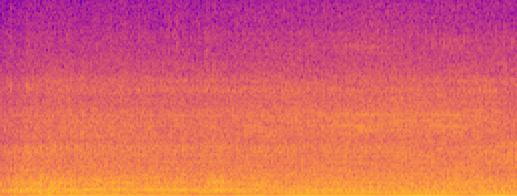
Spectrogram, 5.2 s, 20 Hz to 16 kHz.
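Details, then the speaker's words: 2020 Land Rover Evoque 2.0L turbo after repair of its common engine rattle, involving a sprocket: steady even idle hum with no rattle or clatter over it; the rattle appears fixed. "be the judge. We'll put the two clips next to each other, but it sounds pretty good to me. So it looks like we got this one fixed."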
